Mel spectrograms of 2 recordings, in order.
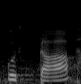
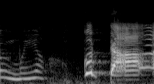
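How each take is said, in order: First: कुत्ता फुसफुसाकर, धीमे और नीचे स्वर में; कान में चुपके से कुत्ता कहना; secret ear whisper. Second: भैया कुत्ता ऊँची आवाज़ में ज़ोर से चिल्लाकर; बच्चे की तरह ऊँचा और ज़ोर से पुकारो; loud child shout. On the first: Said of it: "secret कान में". (कान में धीरे से बोला गया कुत्ता) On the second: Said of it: "जोर से बोलेगा". (भैया कुत्ता, ज़ोरदार ऊँची चीख) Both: Retold or imitated.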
